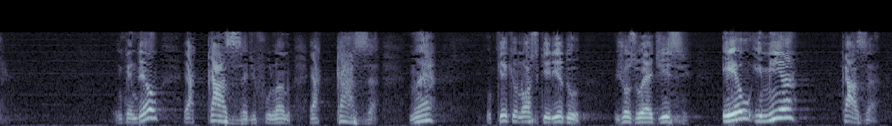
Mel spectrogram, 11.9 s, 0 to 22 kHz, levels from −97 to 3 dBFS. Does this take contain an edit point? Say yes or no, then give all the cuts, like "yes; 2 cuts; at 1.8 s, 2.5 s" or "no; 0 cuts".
no; 0 cuts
